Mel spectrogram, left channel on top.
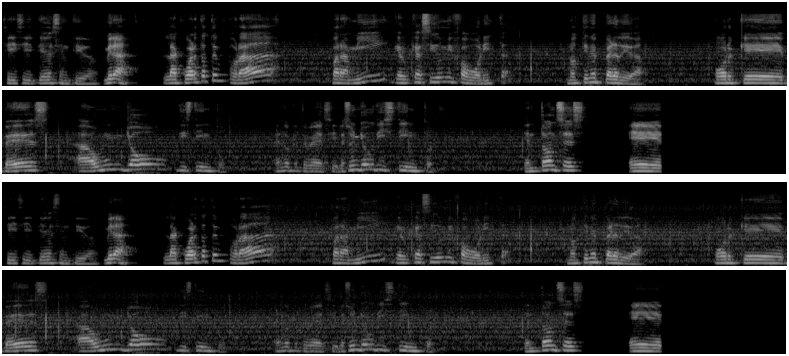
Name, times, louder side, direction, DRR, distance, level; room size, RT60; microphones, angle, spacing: voice 1, 0.0-1.4 1.6-2.8 3.3-5.1 5.6-6.5 7.1-10.1 10.6-12.2 13.1-13.7 14.1-14.4, left 3 dB, 40° left, 1.5 m, -33 dB
sound 1, 2.6-13.5, right 4 dB, 25° right, 3.4 m, -49 dB
head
